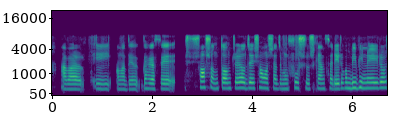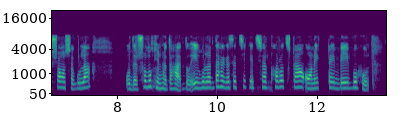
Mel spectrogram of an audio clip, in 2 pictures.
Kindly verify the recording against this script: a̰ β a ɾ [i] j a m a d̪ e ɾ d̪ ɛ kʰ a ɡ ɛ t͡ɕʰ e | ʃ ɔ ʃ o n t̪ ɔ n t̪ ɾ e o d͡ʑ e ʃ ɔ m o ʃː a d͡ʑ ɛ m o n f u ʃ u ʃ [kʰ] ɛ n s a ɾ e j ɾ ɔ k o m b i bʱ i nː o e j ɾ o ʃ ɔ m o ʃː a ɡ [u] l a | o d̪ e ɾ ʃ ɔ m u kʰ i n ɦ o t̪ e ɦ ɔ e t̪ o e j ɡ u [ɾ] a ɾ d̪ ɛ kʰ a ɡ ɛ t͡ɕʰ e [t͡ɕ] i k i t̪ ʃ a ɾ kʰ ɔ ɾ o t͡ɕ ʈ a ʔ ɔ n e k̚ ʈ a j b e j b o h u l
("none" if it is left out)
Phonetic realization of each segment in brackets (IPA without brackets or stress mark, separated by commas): e, k, u, l, t͡ɕ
